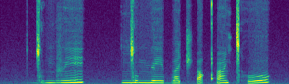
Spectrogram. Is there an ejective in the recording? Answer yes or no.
yes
